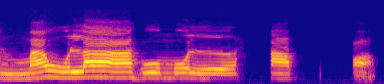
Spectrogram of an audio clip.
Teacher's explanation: Jadi jangan langsung dipantulkan, tapi seperti ada jeda gitu ya. Itu kubro, qalqalah kubro, karena dia berhenti, qafnya ada tasdid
